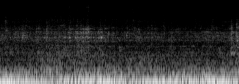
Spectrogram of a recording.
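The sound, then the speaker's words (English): On a very windy day, wind-driven grass stalks rub against the lower strand of a wire fence, producing a steady, deep droning hum with a faint scratchy, fluttering texture on top. It stays loud and continuous throughout, with no voices. “The wind was blowing these stalks of grass against the lower strand of the wire fence.”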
